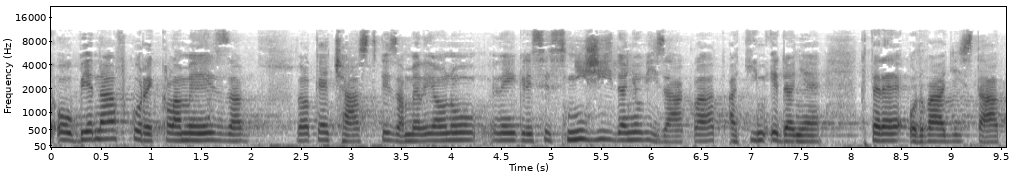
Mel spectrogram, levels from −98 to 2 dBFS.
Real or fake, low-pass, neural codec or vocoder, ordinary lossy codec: fake; 14.4 kHz; vocoder, 44.1 kHz, 128 mel bands, Pupu-Vocoder; MP3, 48 kbps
